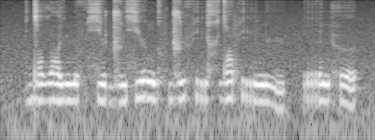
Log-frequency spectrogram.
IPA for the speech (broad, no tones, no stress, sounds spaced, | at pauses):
dʲ ɵ ðˤ ə˞ lʲ n ɵ f sʲ ɵ ɖ͡ʐ y sʲ ə˞ ŋ ɡ ə f ɖ͡ʐ y f rʲ ɵ x dˤ i f rʲ ɵ n y | r ɛ n h ɵ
